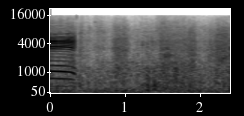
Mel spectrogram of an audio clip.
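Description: A sheep bleating once, a wavering call that ends about a third of a second in, followed by only faint outdoor background.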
